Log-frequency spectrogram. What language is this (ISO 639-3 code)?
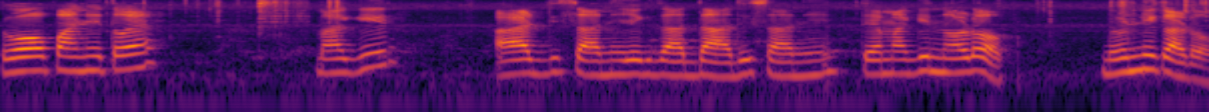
kok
